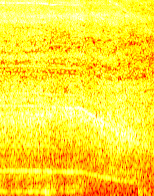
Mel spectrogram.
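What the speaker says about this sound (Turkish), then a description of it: "Şu an mesela çok hızlı devirde deliyorum." A high-pitched electric drill whines steadily at top speed while boring, loud and close, its tone sliding slightly lower as it loads up.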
